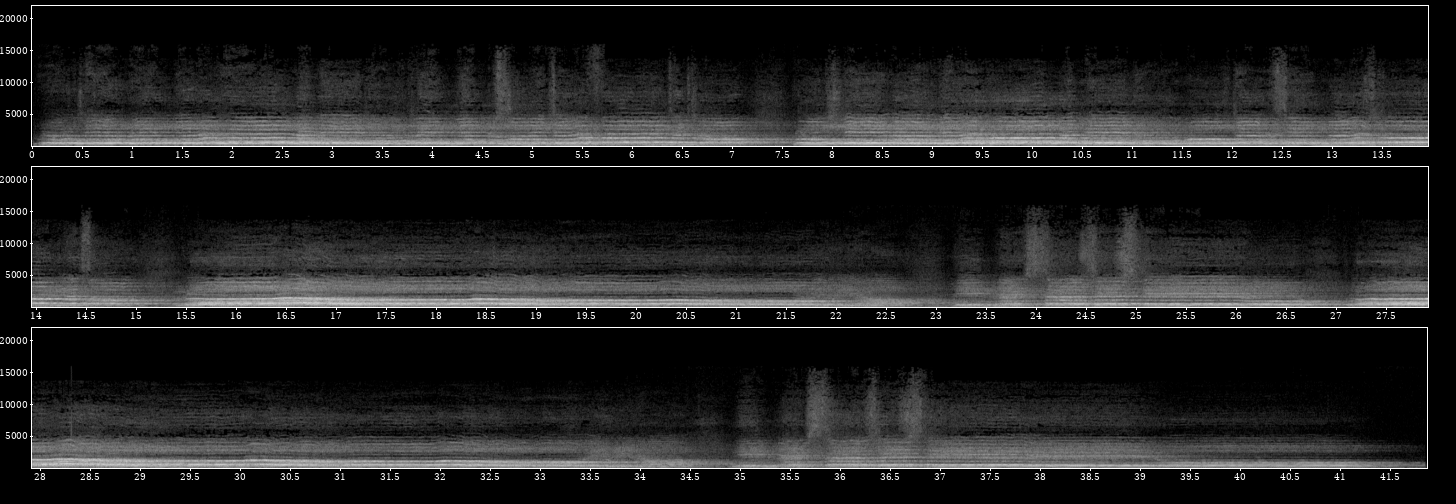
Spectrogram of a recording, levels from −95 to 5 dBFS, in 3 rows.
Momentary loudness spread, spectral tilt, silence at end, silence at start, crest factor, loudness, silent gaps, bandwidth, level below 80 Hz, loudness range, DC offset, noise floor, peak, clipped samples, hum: 16 LU; -5 dB/octave; 0.3 s; 0.1 s; 18 dB; -21 LUFS; none; 12 kHz; -56 dBFS; 10 LU; under 0.1%; -46 dBFS; -4 dBFS; under 0.1%; none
